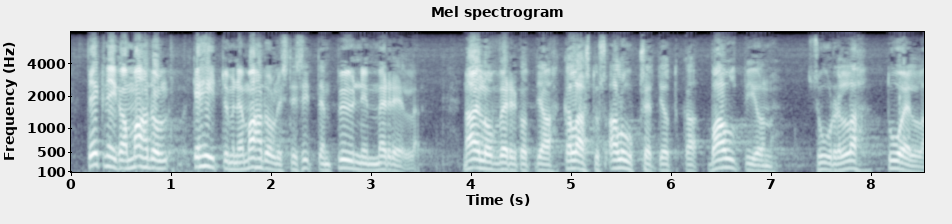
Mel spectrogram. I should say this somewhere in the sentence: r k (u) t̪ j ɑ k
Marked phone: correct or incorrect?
incorrect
